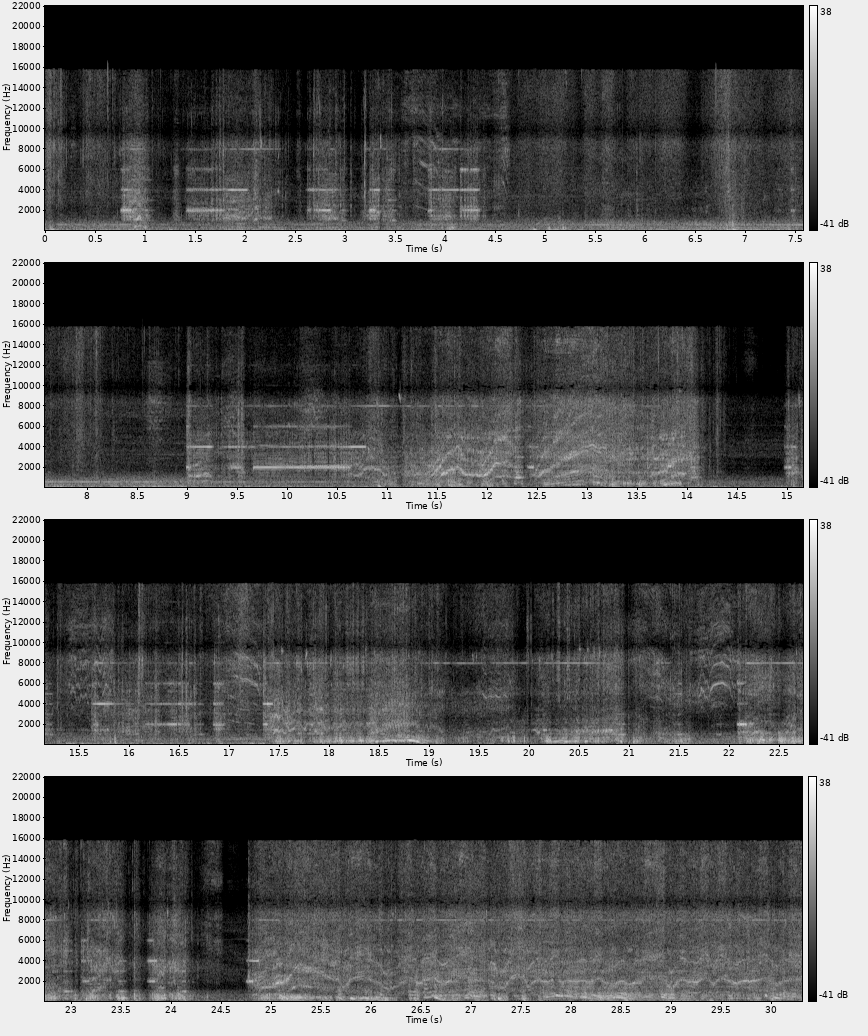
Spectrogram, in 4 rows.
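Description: Axial Ryft RBX10 RC rock bouncer's electric motor and drivetrain whining in bursts as the throttle is worked, the pitch wavering up and down, with tires scrabbling and knocking on rock as it climbs a rock ledge. The first few seconds hold mostly scattered clicks. After that the whine runs almost without a break, dropping out briefly twice.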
